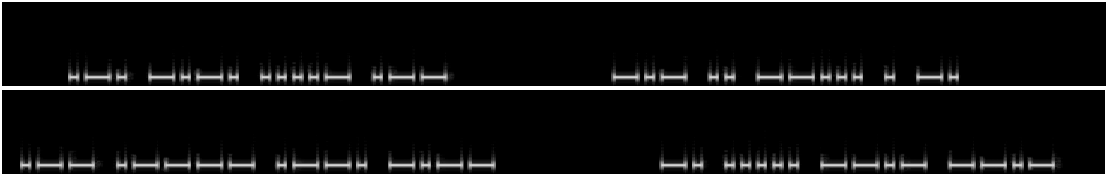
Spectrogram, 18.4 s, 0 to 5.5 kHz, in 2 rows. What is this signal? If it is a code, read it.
Morse code, heard as a keyed tone, about 18 wpm, 600 Hz. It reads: RC4W KI7EN W1PY N5QQ
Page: Kaldesignaler 18 wpm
